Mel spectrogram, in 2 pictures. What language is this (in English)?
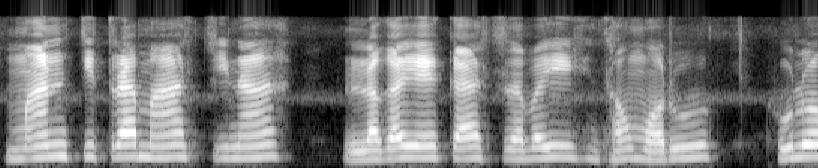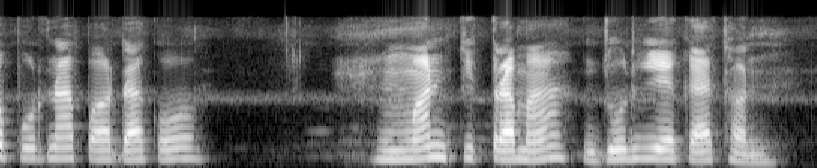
Nepali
